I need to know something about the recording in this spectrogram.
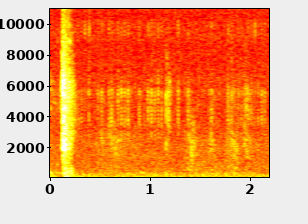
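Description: Near silence: room tone with a few faint soft ticks from hands pinching a ball of modelling clay.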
